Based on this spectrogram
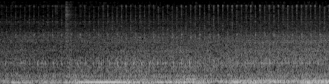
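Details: Honda CR-V 2.4L petrol towed in for power loss, cutting out and hard starting, after fuel pump current check, fuel pressure 50 psi: steady even low idle rumble, no misses, stumbles or knocks; normal idle.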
